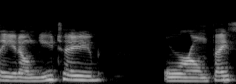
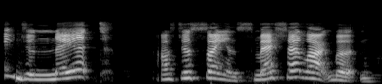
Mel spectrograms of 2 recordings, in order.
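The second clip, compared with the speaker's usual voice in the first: calling out loudly; 5 semitones higher, 7 dB louder than usual. Real, not acted. Greeting a chatter, urging likes.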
